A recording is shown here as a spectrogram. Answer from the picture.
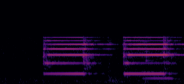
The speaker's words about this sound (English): I'm sorry, there is a fire alarm drill going on in my building.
